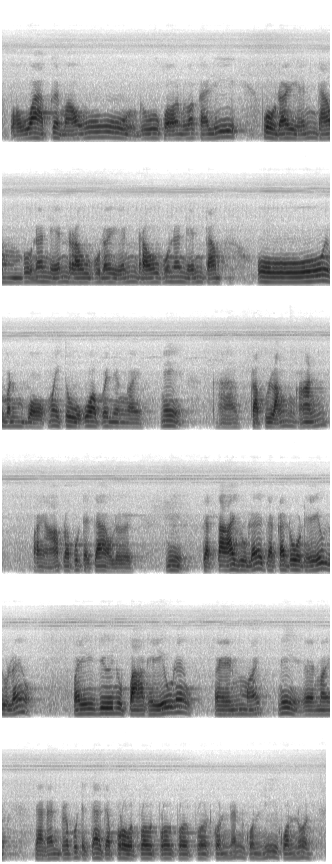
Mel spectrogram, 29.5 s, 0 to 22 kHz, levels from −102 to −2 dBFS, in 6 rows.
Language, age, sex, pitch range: English, 60-79, male, 115-135 Hz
